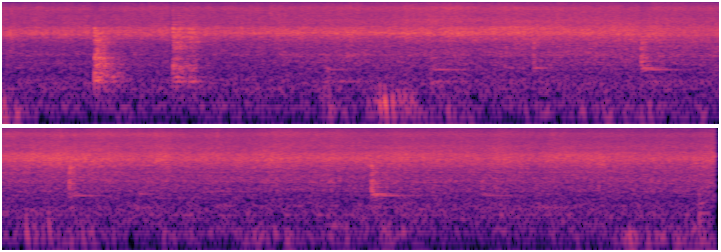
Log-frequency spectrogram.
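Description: Chopped tomatoes sizzling in hot oil in a kadai, the onions and green chillies frying with them as they are stirred with a spatula. The spatula knocks sharply against the pan about six times, each knock with a short ring.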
